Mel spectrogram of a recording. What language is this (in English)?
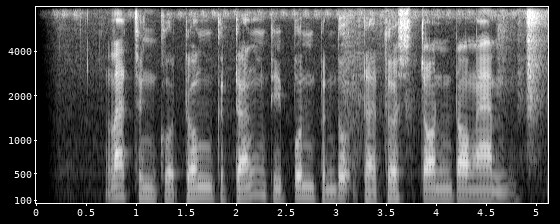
Javanese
